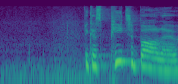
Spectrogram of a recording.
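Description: A woman speaks firmly and clearly.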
